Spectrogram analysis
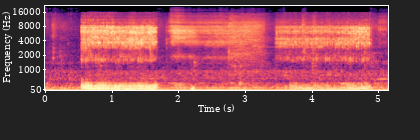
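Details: Snoring while sleeping beside its owner: loud, rough, rattling snores in long drawn breaths with brief pauses between them.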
